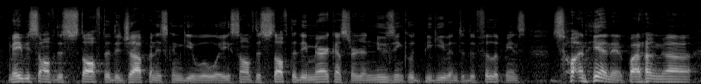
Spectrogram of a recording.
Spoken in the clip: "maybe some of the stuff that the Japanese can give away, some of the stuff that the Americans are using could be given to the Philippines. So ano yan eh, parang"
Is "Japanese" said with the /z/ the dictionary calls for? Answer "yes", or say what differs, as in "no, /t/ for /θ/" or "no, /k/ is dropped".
no, /s/ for /z/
